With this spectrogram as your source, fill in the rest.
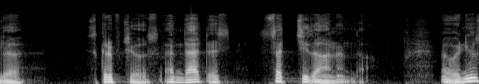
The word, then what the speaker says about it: Satchidananda: scriptures, and that is Satchidananda. Now when you say Satchidananda, it's actually made up of 3 syllables. One is Sat, the other is Chit, and the last one is Ananda.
